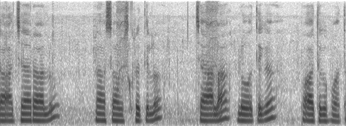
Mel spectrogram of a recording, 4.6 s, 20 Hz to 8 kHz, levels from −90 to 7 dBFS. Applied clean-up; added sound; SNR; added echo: none; Drill; 16 dB; none.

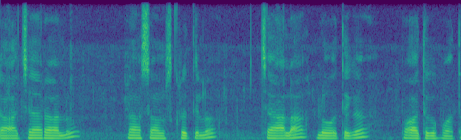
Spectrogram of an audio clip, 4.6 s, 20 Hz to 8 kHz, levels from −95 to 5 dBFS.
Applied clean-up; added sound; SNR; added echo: none; none; none; none.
